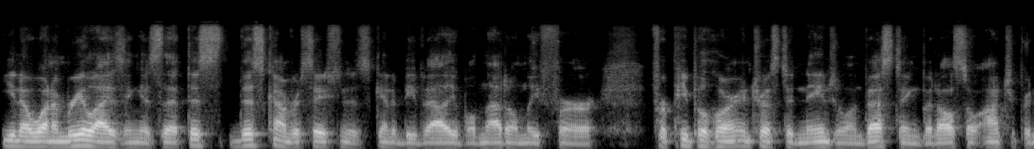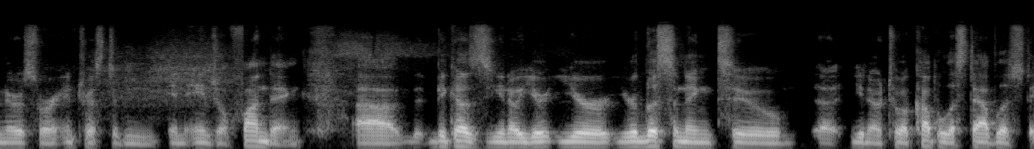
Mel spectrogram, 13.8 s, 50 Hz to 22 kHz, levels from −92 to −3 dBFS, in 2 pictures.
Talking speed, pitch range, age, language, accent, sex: 225 wpm, 90-110 Hz, 40-59, English, American, male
